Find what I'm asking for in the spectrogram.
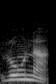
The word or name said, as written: ronaa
